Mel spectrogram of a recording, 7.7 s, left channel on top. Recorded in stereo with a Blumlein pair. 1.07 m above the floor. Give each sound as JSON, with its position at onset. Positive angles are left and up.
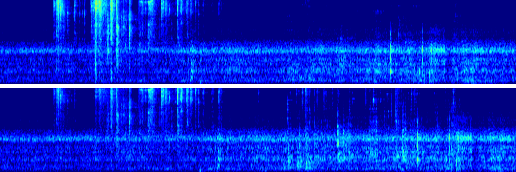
{"t": 0.8, "sound": "keys jangling", "azimuth_deg": 65, "distance_m": 1.2}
